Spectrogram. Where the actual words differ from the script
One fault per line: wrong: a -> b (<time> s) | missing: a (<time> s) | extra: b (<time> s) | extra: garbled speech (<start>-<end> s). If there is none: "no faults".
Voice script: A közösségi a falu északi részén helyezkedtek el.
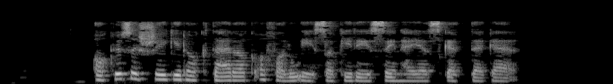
extra: raktárak (1.8 s)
